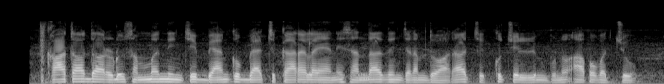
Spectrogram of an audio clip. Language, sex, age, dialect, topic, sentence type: Telugu, male, 51-55, Central/Coastal, banking, statement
